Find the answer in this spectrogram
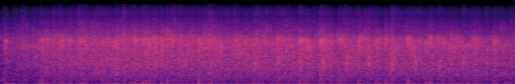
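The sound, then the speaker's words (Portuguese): An audience in a church applauds the Lord steadily for several seconds, a dense, even wash of many hands clapping at once, with no voices standing out above it. “Quem crê nisso, aplauda o Senhor.”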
